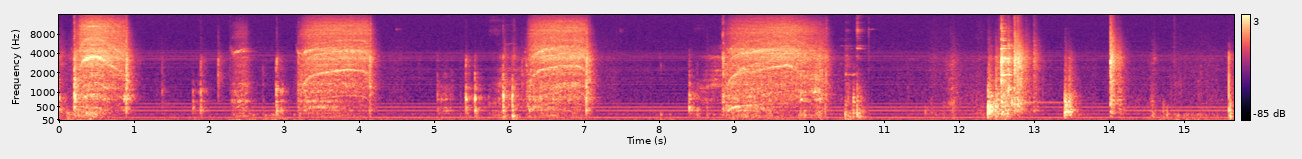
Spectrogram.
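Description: Cordless drill driving screws through the edge of a deer shoulder mount into a wooden drying board: four runs of about a second each, a few seconds apart. A few short clicks and knocks follow near the end.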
